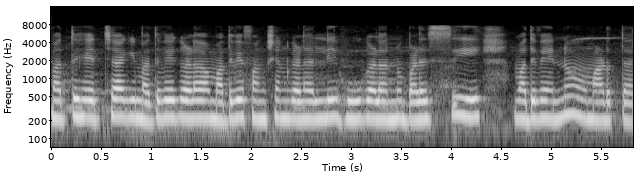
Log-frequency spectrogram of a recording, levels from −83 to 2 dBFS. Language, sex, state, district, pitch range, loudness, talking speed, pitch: Kannada, female, Karnataka, Raichur, 210-225 Hz, -14 LUFS, 105 wpm, 215 Hz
